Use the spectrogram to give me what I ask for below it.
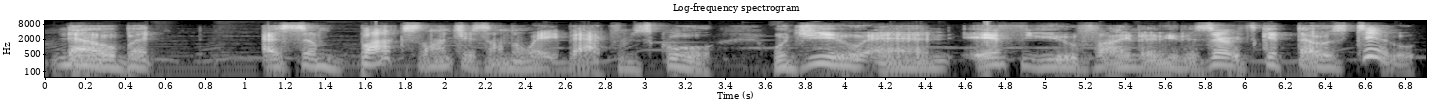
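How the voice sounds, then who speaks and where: An actress voicing a teasing, blunt adult woman writer in a video game, with a sly, deadpan, sing-song manner. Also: low voice, unhurried, vocal fry, breathy edge, no echo, faint music behind, exaggerated voice. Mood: breezy.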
